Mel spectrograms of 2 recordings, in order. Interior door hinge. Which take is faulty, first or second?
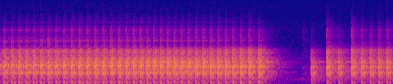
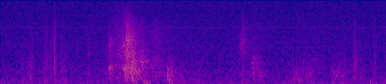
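first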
